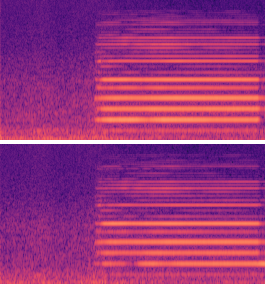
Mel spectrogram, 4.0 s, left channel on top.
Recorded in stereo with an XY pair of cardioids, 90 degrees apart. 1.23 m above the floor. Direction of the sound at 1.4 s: 35° left.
